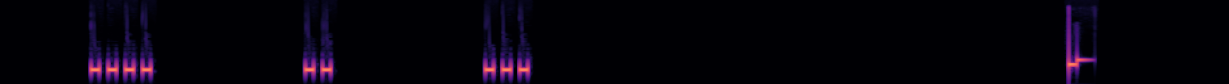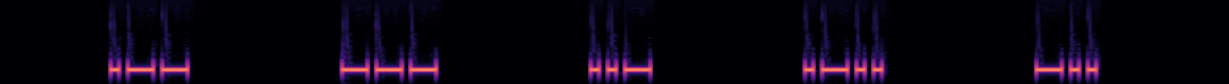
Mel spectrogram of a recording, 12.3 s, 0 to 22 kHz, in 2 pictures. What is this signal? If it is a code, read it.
Morse code, heard as a keyed tone, about 28 wpm, spaced as for 10 wpm, 700 Hz. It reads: HIS WOULD
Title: 6x Character Spacing - Top 200 Words - 28wpm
